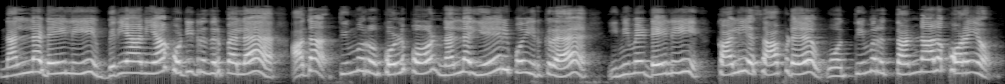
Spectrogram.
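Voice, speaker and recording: A smug, mocking woman in a cartoon, voiced by a woman, gloating over a jailed rival. The voice is very high and bright. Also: normal speed, heavily acted. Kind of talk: cartoon voice acting.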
